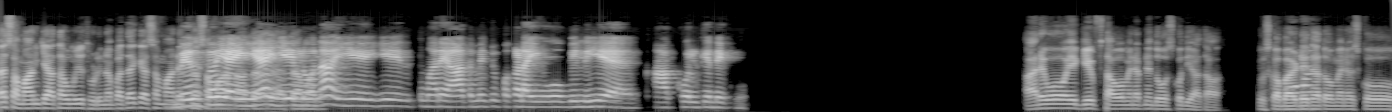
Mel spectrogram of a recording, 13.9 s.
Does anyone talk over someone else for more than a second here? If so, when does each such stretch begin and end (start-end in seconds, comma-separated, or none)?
1.8-3.3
